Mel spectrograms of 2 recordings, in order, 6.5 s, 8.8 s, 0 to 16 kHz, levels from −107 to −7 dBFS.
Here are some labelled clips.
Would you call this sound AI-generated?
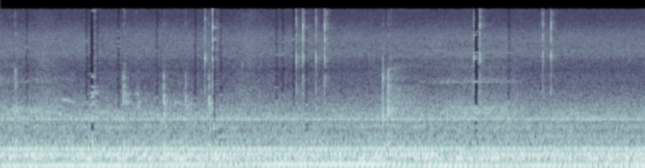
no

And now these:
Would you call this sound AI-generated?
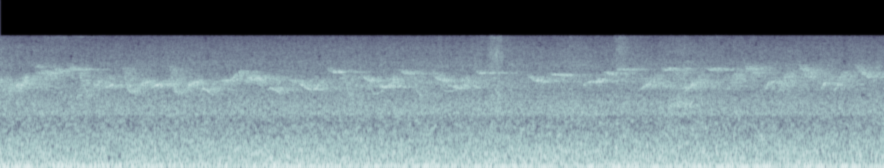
no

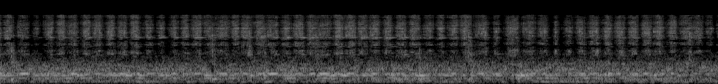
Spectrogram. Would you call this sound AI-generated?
no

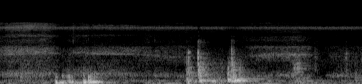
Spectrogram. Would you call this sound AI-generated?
no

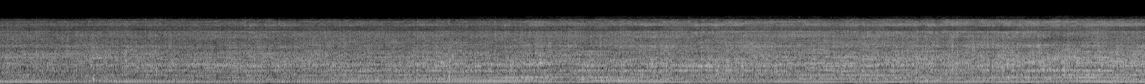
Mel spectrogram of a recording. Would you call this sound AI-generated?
yes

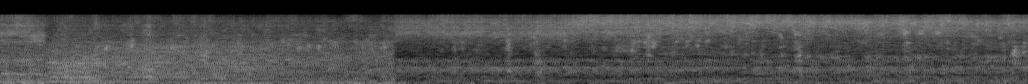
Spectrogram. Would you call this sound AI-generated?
yes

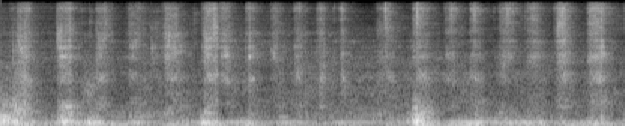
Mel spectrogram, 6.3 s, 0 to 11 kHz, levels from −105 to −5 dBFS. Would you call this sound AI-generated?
yes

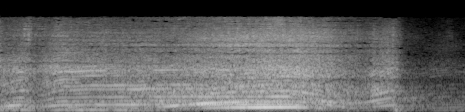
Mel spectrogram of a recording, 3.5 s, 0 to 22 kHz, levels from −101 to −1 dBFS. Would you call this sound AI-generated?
no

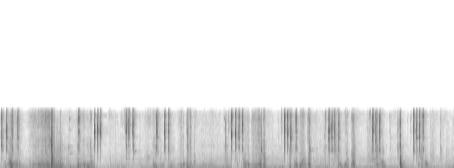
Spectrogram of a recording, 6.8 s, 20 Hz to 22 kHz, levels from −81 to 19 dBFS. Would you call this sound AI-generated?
no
